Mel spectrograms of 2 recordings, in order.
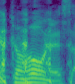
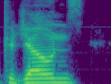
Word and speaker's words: cojones: I already got the cojones. I'm good with the cojones now. I don't know why I said cajones.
